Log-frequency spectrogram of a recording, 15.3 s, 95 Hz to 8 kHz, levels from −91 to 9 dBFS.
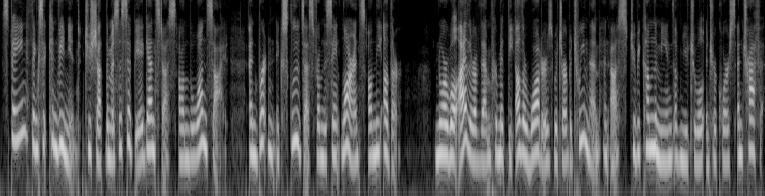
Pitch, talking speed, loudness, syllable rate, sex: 245 Hz, 190 wpm, -20 LUFS, 5.5 syllables/s, female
